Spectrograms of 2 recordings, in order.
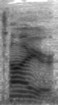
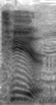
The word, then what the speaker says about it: Tyre: not correct pronounced correctly it's not tired it's pronounced tear because as you look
